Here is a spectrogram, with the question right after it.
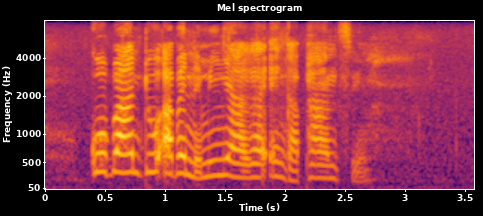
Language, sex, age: Zulu, female, 25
